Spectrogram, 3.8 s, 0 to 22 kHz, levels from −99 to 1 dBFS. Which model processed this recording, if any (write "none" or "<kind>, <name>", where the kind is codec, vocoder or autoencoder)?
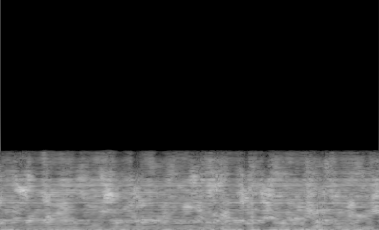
vocoder, HiFi-GAN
